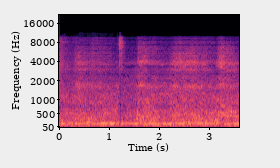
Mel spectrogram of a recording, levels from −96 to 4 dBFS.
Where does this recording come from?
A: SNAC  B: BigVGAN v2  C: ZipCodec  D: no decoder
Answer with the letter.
A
